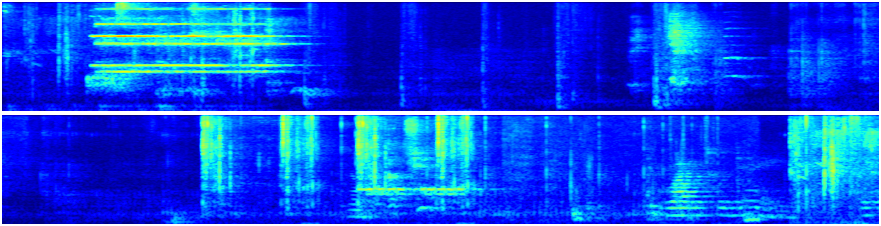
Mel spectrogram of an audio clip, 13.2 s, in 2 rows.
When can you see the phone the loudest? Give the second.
1 s.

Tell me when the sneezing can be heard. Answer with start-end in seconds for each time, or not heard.
1.1-2.4, 4.7-5.5, 9.4-9.8.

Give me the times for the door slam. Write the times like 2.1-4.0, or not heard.
not heard.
